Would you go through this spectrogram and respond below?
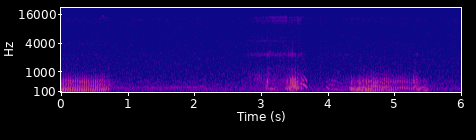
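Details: Pugs snoring together: rattly, snorting breaths with whistling squeaks between them from more than one sleeping dog; snoring.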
